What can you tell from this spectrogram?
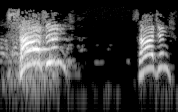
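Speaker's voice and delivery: high loud shout for the sergeant; calling out. Acted. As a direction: bellow his name.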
